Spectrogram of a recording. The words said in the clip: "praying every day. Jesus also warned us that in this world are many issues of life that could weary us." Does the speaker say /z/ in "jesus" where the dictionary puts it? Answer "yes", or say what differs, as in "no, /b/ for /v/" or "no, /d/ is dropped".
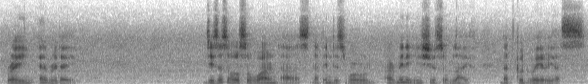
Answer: no, /s/ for /z/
